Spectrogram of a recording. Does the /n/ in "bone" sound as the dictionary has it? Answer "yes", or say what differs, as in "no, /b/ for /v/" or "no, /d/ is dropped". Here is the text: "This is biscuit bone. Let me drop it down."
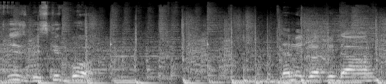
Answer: no, /l/ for /n/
